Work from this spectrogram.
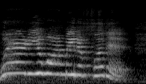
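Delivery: shrieking meltdown scream, very high and very loud. Retelling a child's meltdown over putting laundry away: imitating a child screaming. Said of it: "screaming at me".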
